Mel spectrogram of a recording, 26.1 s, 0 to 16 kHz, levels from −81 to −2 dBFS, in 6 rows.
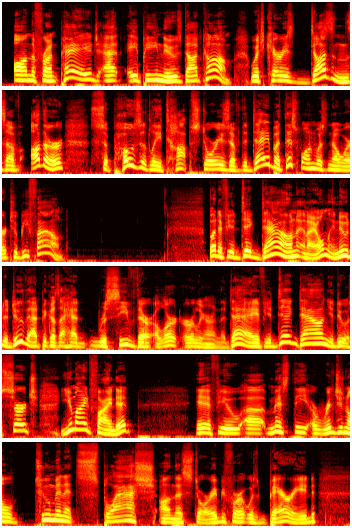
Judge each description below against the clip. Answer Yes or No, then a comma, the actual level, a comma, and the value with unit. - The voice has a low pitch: No, medium, 155 Hz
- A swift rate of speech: No, average, 170 wpm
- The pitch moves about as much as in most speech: No, wide, 6.2 semitones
